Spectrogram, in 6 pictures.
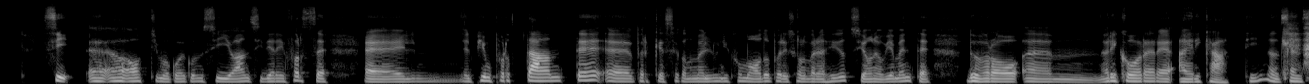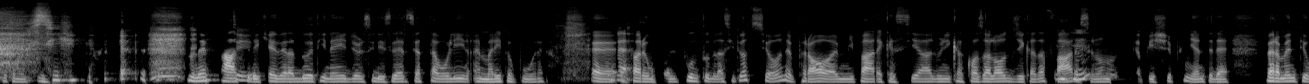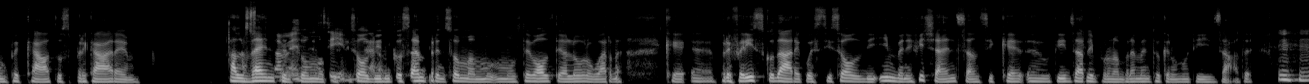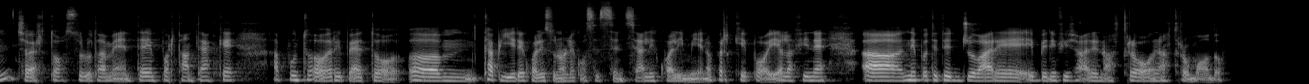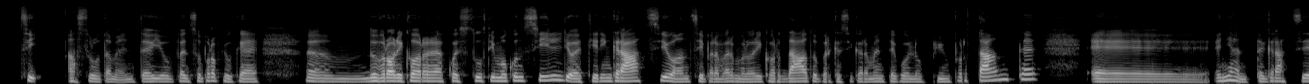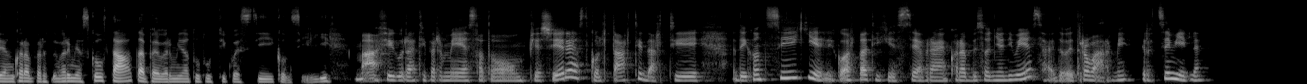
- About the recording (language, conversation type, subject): Italian, advice, Come posso cancellare gli abbonamenti automatici che uso poco?
- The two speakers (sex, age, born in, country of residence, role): female, 25-29, Italy, Italy, advisor; female, 50-54, Italy, United States, user
- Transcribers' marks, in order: "consiglio" said as "consiio"; chuckle; laughing while speaking: "Sì"; chuckle; in English: "teenagers"; "Sì" said as "zi"; tapping; other background noise; "sicuramente" said as "sicaramente"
